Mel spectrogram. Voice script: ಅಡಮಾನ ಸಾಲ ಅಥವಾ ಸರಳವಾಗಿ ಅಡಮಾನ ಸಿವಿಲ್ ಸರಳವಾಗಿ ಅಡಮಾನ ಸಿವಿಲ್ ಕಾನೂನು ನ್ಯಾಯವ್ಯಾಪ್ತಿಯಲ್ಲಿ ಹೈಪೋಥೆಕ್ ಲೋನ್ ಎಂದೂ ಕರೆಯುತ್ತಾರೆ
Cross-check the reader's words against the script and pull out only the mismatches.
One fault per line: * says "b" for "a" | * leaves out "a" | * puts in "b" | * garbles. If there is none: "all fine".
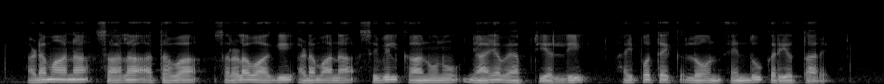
* leaves out "ಸರಳವಾಗಿ ಅಡಮಾನ ಸಿವಿಲ್"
